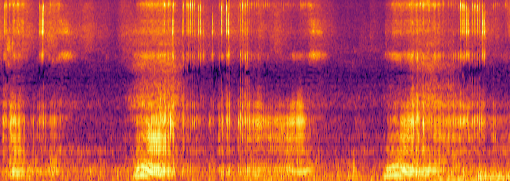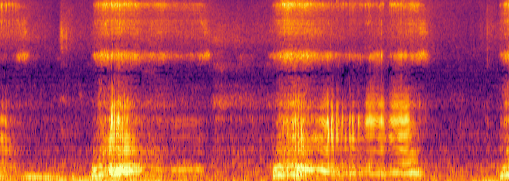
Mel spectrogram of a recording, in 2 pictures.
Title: Snoring peacefully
